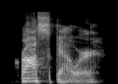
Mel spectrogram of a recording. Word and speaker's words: Proskauer: So before this story, there was a story where there was Proskauer? How do you say it? – Proskauer. Yes. – Okay. I never heard somebody say it in conversation. – Proskauer.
